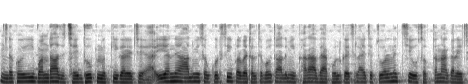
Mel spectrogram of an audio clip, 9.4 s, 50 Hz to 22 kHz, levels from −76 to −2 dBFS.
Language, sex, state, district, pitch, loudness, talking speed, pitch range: Maithili, male, Bihar, Samastipur, 130 Hz, -16 LUFS, 235 wpm, 120-140 Hz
